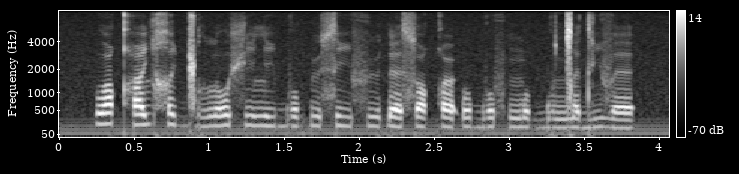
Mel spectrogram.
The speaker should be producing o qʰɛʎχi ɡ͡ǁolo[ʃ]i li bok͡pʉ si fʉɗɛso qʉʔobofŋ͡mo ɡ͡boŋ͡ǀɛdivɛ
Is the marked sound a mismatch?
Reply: no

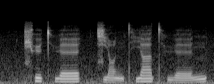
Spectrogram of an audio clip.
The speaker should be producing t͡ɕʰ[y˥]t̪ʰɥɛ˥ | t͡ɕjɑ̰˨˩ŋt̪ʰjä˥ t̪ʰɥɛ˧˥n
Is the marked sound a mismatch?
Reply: no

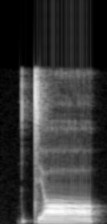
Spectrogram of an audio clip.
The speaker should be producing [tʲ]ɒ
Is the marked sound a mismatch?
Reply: no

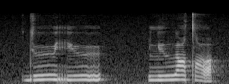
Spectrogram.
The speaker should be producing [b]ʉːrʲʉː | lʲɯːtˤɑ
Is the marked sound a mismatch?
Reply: yes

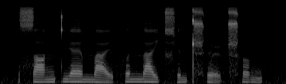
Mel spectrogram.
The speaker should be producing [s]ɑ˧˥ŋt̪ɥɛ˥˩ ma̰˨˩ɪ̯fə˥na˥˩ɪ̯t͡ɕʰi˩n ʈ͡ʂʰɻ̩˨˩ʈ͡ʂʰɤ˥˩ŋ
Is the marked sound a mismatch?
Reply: no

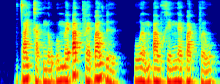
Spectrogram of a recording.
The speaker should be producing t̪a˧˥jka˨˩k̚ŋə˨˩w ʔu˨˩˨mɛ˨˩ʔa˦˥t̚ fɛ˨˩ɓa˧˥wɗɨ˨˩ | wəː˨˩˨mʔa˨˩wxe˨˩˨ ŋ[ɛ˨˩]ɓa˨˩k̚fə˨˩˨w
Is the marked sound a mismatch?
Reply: yes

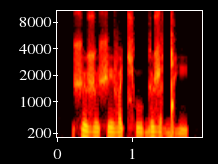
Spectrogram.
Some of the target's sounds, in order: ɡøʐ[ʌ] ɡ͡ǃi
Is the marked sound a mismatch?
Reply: yes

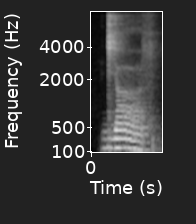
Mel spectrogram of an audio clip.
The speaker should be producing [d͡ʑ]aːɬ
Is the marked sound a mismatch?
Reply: no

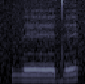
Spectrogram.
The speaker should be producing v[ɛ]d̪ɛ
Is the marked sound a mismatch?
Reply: yes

